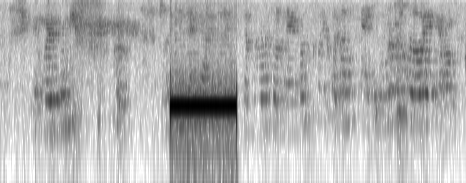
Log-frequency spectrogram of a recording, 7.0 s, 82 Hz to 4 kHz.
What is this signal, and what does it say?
Ringback tone (Europe, 425 Hz), with speech.
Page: Valinhos - SP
